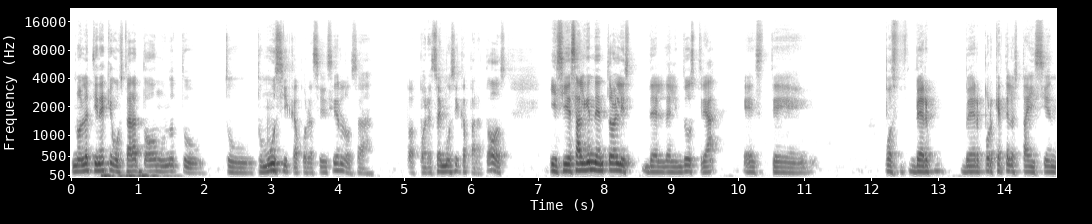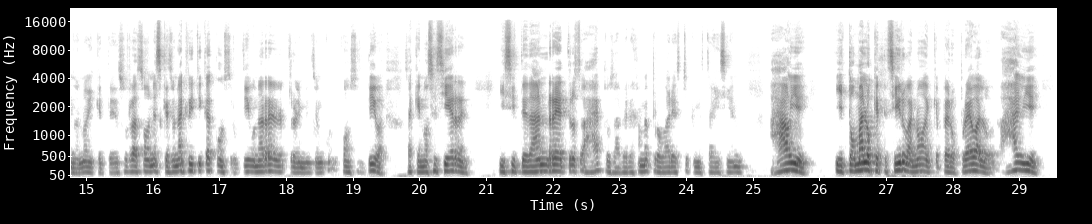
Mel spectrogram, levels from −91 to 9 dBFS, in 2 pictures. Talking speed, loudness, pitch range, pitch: 190 wpm, -31 LUFS, 125-150 Hz, 135 Hz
